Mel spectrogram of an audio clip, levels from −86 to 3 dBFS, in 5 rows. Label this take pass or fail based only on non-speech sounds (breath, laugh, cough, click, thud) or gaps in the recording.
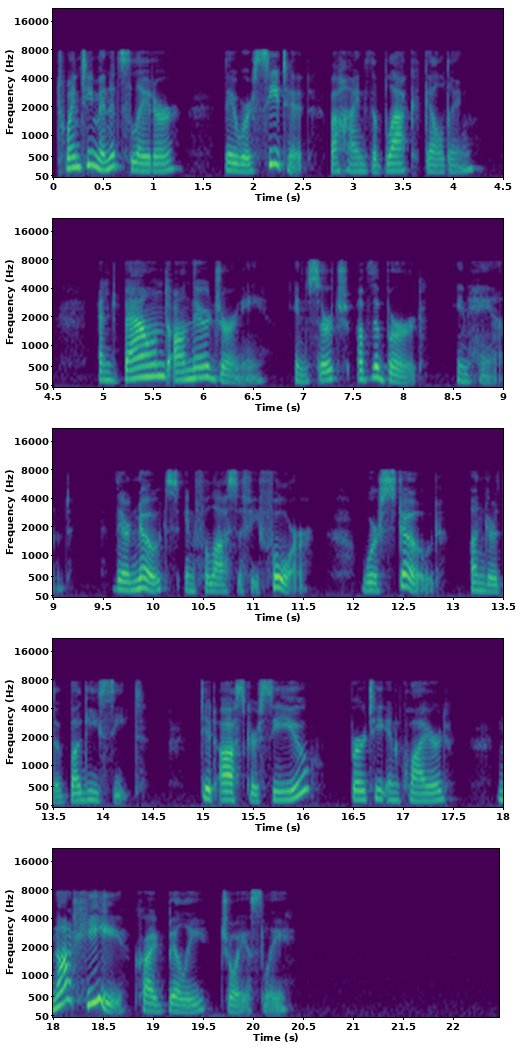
pass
